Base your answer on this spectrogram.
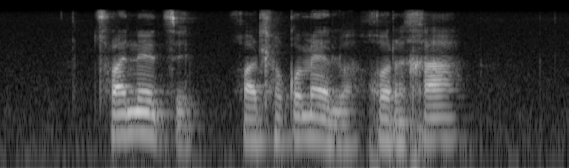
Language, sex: Tswana, male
